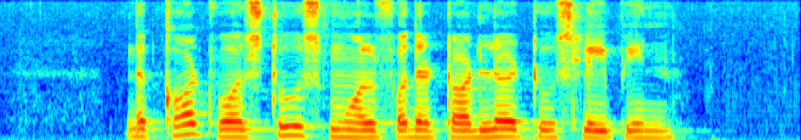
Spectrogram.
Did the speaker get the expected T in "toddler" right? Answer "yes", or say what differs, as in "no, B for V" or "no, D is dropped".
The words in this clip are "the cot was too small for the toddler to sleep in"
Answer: yes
